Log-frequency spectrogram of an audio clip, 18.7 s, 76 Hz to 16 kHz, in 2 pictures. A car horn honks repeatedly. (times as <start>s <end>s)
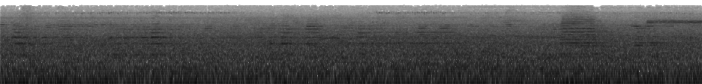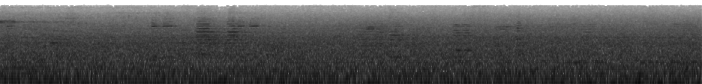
2.0s 2.4s, 3.7s 5.0s, 7.1s 8.5s, 11.9s 12.3s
